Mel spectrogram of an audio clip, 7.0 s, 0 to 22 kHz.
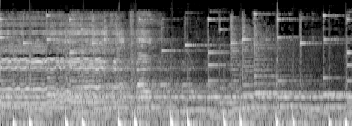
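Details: Steady, regular paired lub-dub heartbeats at about 57 a minute with soft music in the background.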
